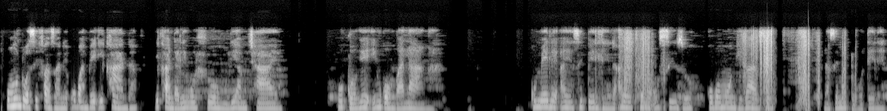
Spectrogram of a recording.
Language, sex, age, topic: North Ndebele, female, 36-49, health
